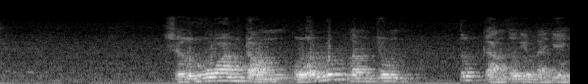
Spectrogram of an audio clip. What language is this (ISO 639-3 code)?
vie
